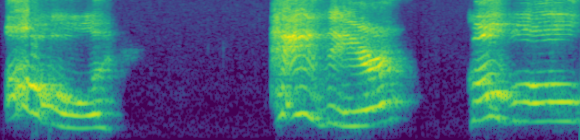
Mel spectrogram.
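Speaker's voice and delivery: bouncy, very high and loud voice. Describing the voice actor's take on Red, speaker demos a bouncy Red voice. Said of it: "she kind of has this bounce to her voice".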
